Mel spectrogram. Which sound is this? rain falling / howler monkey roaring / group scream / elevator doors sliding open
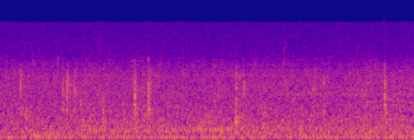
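rain falling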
